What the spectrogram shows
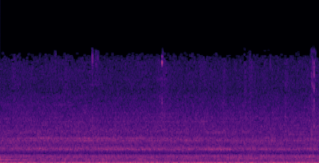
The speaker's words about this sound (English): That's what it feels like sometimes when you're on the subway because it's just going you you see the lights around you.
